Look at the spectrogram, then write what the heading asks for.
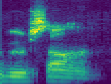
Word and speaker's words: Busan: Train to Busan.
